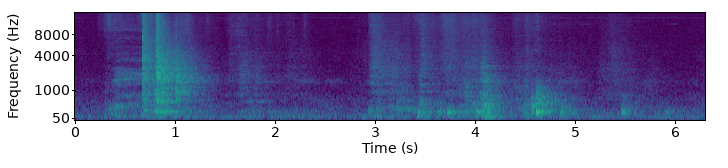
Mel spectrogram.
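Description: Wooden beehive parts being handled: one loud wooden scrape and knock about a second in, then a run of smaller knocks and bumps as the Flow Hive super with its roof is picked up.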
